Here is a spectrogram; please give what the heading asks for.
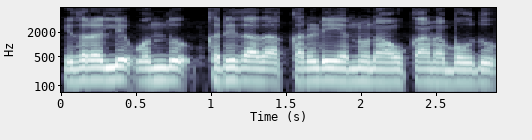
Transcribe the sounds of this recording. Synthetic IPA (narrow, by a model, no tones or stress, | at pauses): id̪ɐɾɐlːiʔond̪ukɐɾid̪aːd̪ɐkɐɾɐɽijɐnːunaːʋukaːɳɐbɐɦud̪u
